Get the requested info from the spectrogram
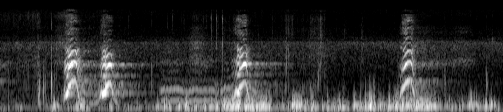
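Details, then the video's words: A dog barks at cows. Four clear, bright barks come unevenly, two close together near the start and two spaced later, over a low murmuring background. "Dog barking at cows funny"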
